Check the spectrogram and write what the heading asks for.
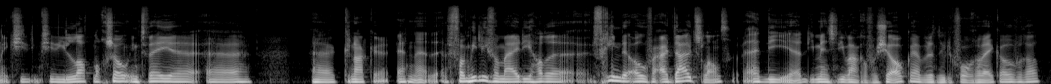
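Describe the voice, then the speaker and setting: A man's voice: medium pitch, a little mellow, no echo, studio quality. Dutchman with a broad Utrecht accent. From Utrecht, Netherlands. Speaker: podcast panelist on football history. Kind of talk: casual chat, storytelling.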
